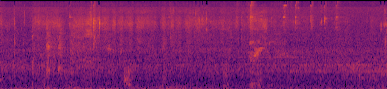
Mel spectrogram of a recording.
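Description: A dog named Smeagol pants and whimpers softly near the microphone over several seconds, with faint background noise throughout.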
